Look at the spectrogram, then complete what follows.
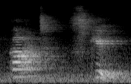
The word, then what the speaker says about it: Catskill: How to pronounce it? Catskill.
